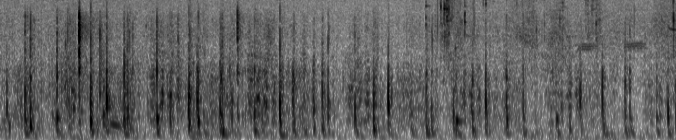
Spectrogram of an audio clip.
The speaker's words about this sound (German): Einem schnellen Galopp, der aber nie hektisch, sondern mehr schaukelnd rhythmisch bleibt, erreichen wir einen kleinen Wald. Überall liegen Hölzer quer, die Pferde steigen wie selbstverständlich darüber weg.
